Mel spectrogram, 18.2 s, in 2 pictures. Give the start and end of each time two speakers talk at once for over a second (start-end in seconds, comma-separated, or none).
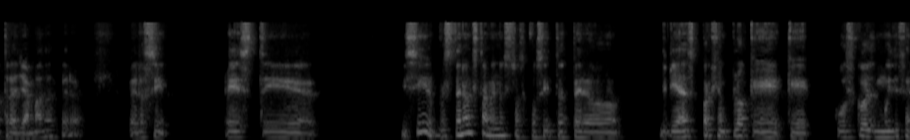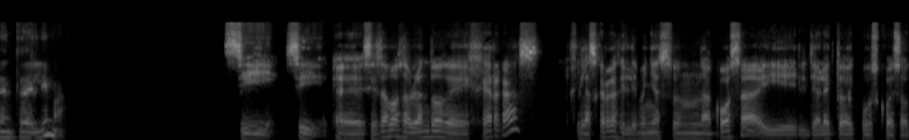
none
